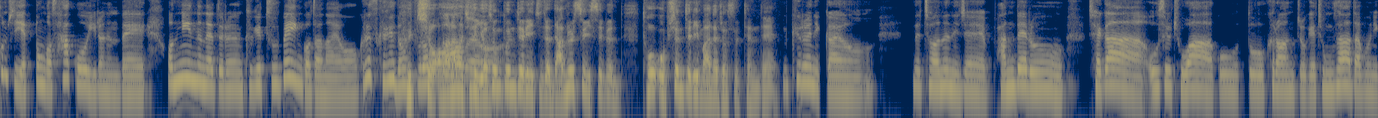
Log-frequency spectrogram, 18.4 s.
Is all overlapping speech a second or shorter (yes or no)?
no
